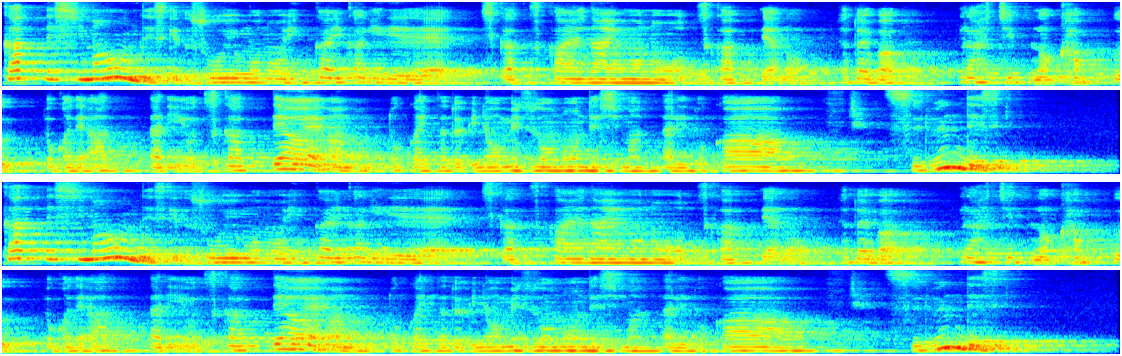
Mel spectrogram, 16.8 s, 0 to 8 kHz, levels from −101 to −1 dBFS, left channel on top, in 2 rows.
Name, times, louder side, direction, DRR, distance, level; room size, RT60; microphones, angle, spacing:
voice 1, 0.0-3.4 3.7-6.0 6.3-6.7 7.2-9.2 9.5-14.3 14.7-16.0, equal, 30° left, 1 dB, 2.7 m, -27 dB
29.5 x 13.5 x 8.3 m, 2.2 s
head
